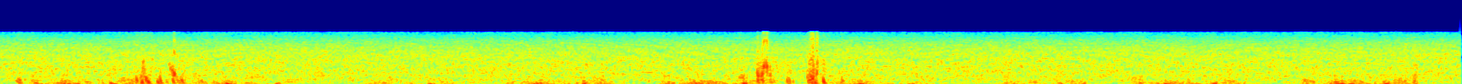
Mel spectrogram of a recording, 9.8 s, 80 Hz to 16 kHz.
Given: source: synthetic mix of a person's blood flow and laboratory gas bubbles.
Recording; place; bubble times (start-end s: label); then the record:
Doppler ultrasound of blood flow; precordium
0.11-0.19 s: bubbles
0.85-1.36 s: bubbles
4.93-5.00 s: bubbles
5.03-5.21 s: bubbles
5.24-5.33 s: bubbles
5.37-5.55 s: bubbles
5.61-5.67 s: bubbles
From the record:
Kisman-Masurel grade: 223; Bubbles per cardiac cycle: several, 3 to 8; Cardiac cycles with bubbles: 10 to 50%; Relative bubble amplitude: loud (0.450 to 0.775); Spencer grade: 2 (many but less than half of the cardiac periods contain bubble signals, singularly or in groups); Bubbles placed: anywhere in the cardiac cycle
